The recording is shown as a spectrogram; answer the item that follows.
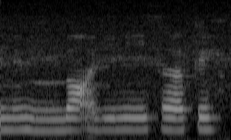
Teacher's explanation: menukarkan setiap huruf nun sakinah dan tanwin kepada mim yang ringan serta mengekalkan dengung. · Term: Iklab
